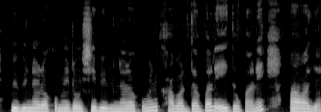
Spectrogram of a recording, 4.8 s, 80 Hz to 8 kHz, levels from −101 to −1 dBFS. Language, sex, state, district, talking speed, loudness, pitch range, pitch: Bengali, female, West Bengal, Jalpaiguri, 135 wpm, -26 LUFS, 190-215 Hz, 205 Hz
